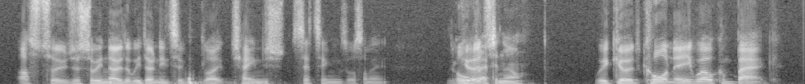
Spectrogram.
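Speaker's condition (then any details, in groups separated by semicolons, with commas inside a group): No condition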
